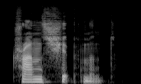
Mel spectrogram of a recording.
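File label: "transshipment", British English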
